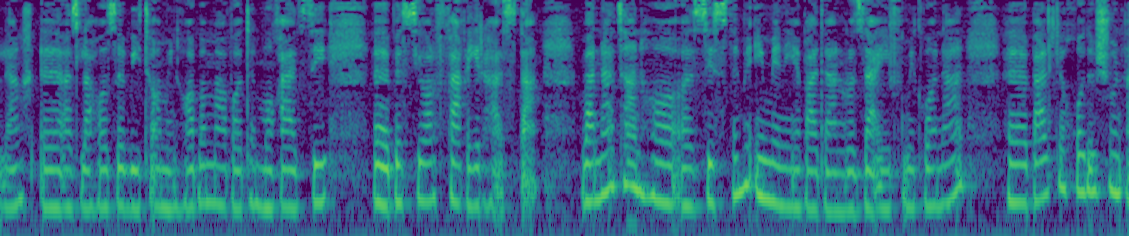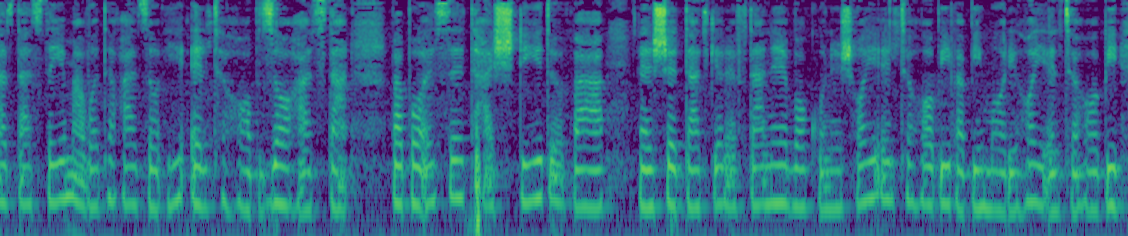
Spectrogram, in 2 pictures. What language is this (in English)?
Persian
